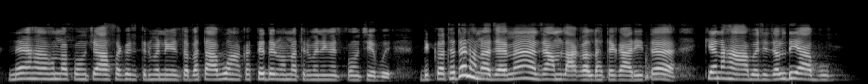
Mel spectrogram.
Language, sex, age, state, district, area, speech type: Maithili, female, 18-30, Bihar, Madhepura, rural, spontaneous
